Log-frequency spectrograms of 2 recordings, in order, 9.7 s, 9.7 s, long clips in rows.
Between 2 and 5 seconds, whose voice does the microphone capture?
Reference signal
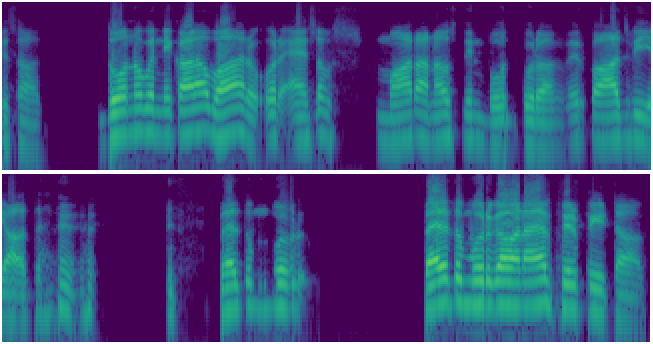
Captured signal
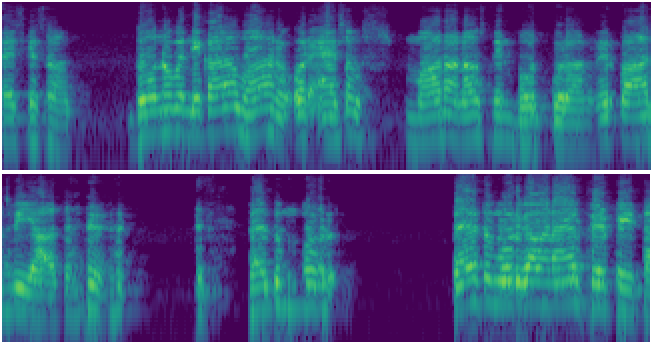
echo only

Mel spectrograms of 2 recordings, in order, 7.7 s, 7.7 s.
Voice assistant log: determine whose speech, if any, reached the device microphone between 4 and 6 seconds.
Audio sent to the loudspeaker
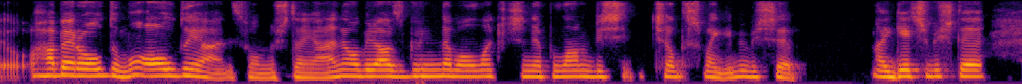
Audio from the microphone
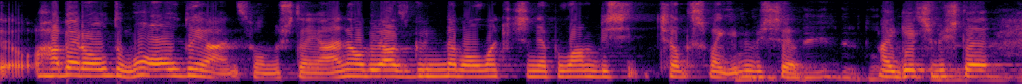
both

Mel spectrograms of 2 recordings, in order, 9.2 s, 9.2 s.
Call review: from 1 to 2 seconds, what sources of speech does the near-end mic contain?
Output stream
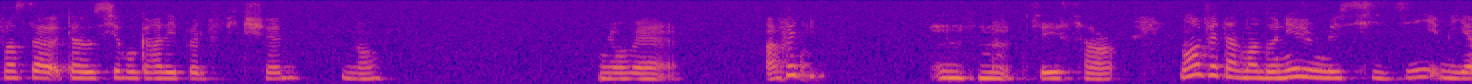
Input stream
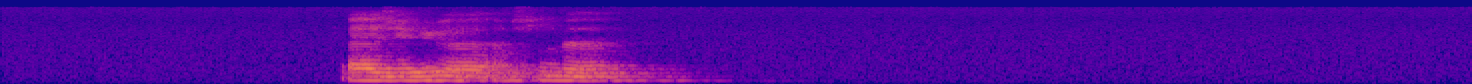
neither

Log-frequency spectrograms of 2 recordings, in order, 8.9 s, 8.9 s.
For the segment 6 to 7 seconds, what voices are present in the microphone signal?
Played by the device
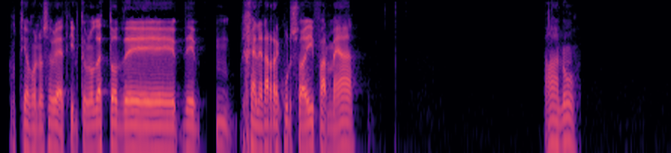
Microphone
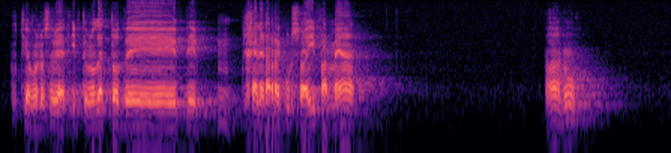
neither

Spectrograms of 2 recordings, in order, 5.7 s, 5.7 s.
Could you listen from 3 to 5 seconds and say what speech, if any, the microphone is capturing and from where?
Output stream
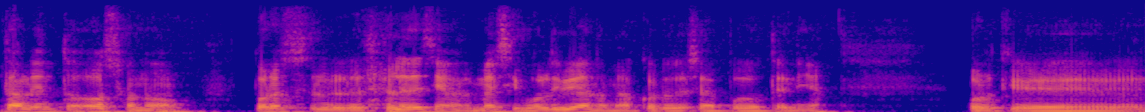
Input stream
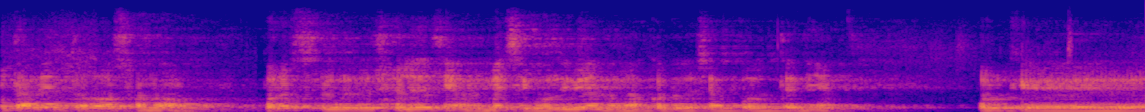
echo only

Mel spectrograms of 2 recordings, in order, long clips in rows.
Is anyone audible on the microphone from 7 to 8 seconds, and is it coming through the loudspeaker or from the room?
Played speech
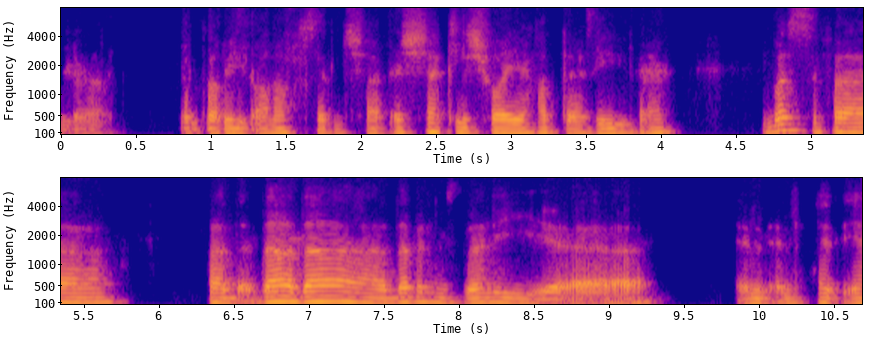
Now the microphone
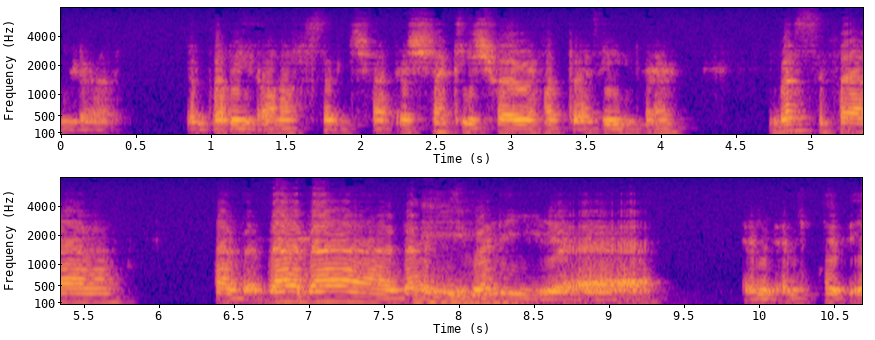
both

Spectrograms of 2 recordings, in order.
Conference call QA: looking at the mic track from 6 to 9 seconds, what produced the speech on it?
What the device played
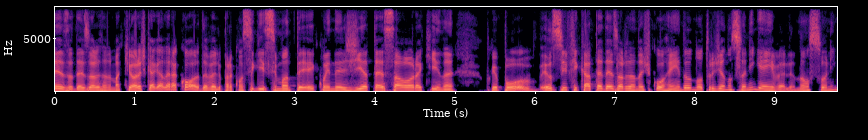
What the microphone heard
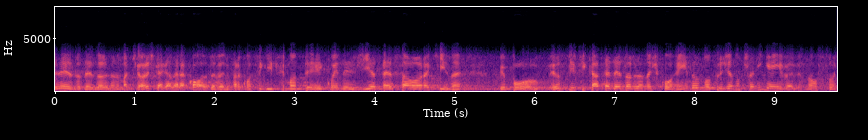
echo only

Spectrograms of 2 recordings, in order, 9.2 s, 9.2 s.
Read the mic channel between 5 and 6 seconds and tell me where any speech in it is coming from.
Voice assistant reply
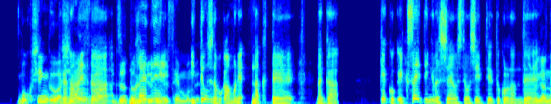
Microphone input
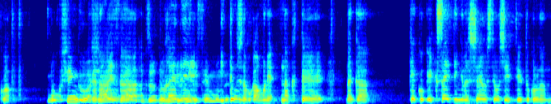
echo only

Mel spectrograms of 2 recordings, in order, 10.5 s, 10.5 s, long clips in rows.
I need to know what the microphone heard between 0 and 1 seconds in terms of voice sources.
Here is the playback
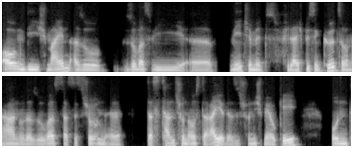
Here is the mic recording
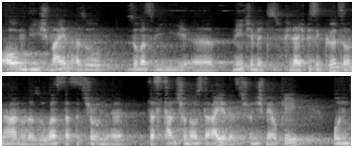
echo only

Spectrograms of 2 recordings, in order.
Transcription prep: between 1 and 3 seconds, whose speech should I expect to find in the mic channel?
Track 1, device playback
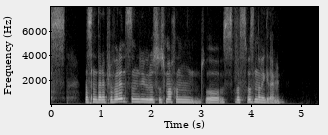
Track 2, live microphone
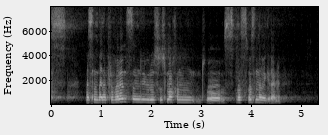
echo only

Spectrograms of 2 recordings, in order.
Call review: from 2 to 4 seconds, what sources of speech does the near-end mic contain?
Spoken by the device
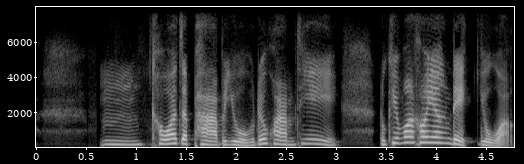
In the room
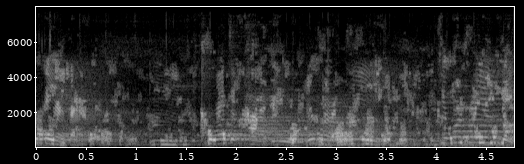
echo only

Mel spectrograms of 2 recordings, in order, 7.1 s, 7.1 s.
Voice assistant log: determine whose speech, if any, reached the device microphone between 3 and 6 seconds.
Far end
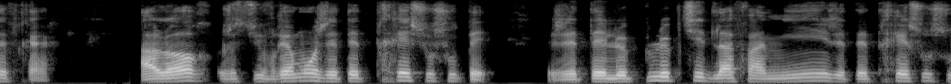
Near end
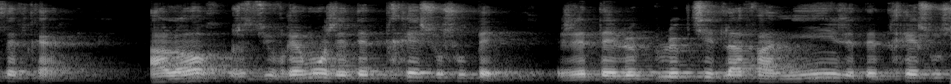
echo only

